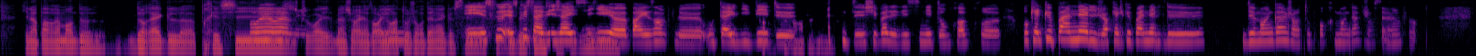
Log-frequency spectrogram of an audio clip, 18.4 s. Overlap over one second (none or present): present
